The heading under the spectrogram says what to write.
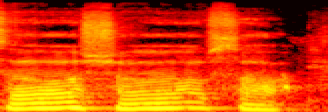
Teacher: अघोष संघर्षी स श स, ये अघोष संघर्षी हैं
